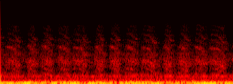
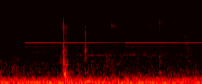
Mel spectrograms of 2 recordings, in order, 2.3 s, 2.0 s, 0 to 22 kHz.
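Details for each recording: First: 2011 Hyundai Sonata crank no start: steady rhythmic cranking for nearly seven seconds with no firing; the pump gets power per the test light but builds no fuel pressure, a bad fuel pump. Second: 2011 Hyundai Sonata with crank-no-start from no fuel, after fuel pump replacement, key on: faint steady high hum starts and holds over low rumble; new fuel pump priming normally.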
